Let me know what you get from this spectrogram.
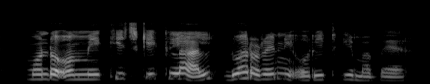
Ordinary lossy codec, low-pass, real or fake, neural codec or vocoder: none; 7.2 kHz; real; none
